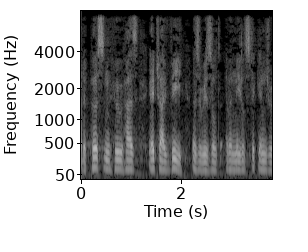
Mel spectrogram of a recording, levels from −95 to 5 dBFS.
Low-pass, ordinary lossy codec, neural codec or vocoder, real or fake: 7.2 kHz; none; none; real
